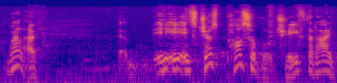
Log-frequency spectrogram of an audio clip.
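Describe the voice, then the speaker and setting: A man's voice: medium pitch, big pitch swings, moderate pace, a little hiss or hum, natural voice. An actor playing an earnest, bashful young junior detective in a radio drama, hesitant but eager with his chief. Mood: flustered. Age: young adult.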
